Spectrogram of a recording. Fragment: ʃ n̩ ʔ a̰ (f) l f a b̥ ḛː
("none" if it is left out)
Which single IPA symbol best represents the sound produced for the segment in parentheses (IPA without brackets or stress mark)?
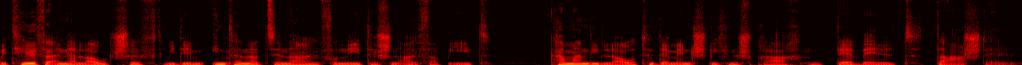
none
